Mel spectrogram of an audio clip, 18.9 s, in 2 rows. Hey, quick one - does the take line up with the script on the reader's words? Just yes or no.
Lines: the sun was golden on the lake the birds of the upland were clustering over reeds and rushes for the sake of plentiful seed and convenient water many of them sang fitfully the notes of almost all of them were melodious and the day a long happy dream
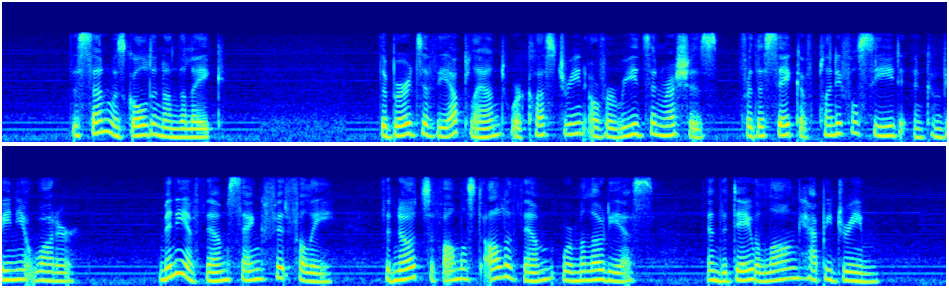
yes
